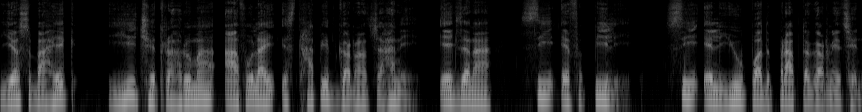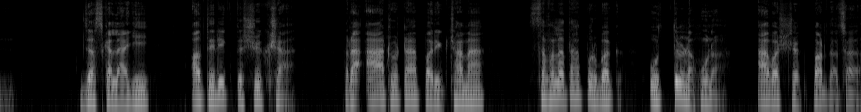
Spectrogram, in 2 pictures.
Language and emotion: Nepali, neutral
